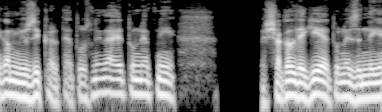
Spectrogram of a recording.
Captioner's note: non-english speech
